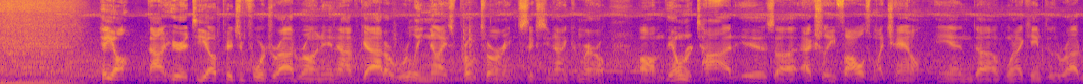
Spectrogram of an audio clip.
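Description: A middle-aged man talks with animation close to the microphone, outdoors.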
